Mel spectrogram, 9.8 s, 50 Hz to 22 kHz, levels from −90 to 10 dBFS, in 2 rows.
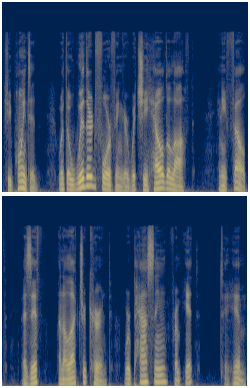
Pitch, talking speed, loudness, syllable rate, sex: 105 Hz, 145 wpm, -19 LUFS, 4.7 syllables/s, male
